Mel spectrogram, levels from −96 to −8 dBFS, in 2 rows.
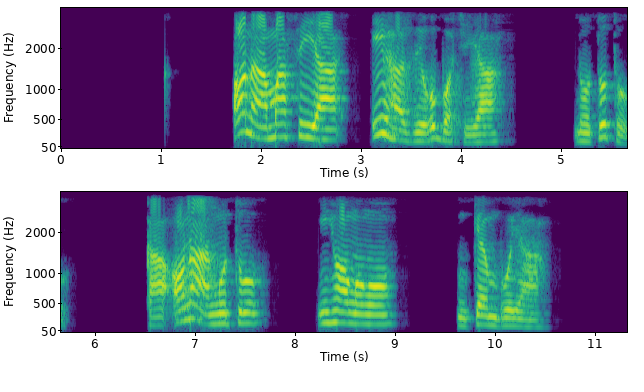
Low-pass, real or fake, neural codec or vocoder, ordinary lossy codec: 3.6 kHz; real; none; AAC, 16 kbps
